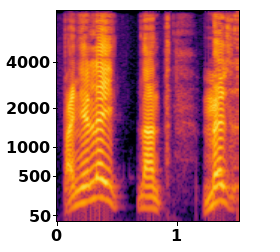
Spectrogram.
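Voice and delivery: high, loud servile report; eager corporal. A narrator's reading. Corporal reporting to the lieutenant, high and eager.

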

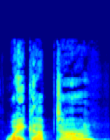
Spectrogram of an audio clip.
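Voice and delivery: high bright call; cried out. Acted. Harry rousing his dazed friend, high cry. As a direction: jolt him awake with a high cry. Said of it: "he cried".

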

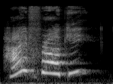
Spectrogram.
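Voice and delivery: put-on high, slow sing-song girl frog; a sweet high call drawn out; 1 Froggy Lena. A narrator's reading. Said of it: "cried Froggy Lena".

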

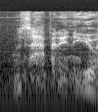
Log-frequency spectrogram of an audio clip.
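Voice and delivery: hushed, anxious whisper; whispered worried question. Retold or imitated. Wife asking him at his chair, whispered. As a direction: whisper it close so no one hears.

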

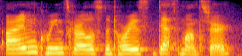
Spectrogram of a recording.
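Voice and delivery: plain reading voice

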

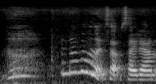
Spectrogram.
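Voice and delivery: mock surprise. Another flipped card.

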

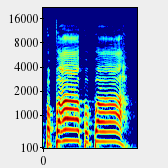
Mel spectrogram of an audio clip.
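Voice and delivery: grito agudo y fuerte de niño; llama a papá a gritos, muy agudo; niño gritando papá. Retold or imitated. (grito infantil muy agudo y fuerte)

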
